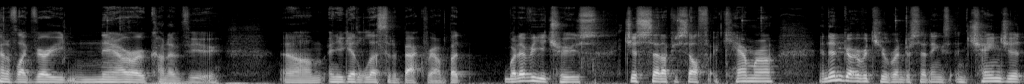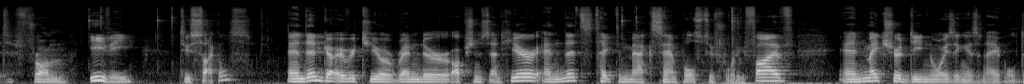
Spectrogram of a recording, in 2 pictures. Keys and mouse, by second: 0.2 g, 5.7 g, 6.9 g, 9.0 click, 11.1-12.0 drag, 16.4-17.5 drag.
